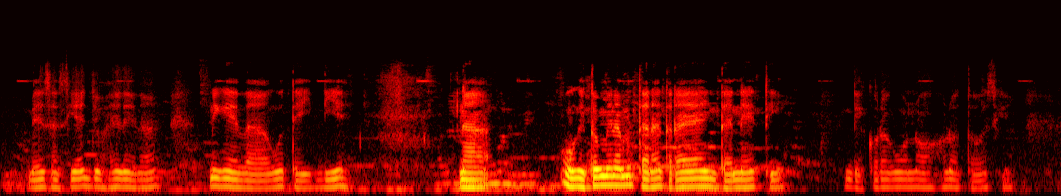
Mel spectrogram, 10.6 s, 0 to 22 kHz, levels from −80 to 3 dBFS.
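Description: From 0.38 to 1.83 s, just before "nĩgetha agũteithie", a Bluetooth SBC bit pool drop dulls the treble and adds grit. This fits a pool falling from 28 to 9, near 78 kbps, with the spectrogram's upper bands emptying. From 5.68 to 7.59 s the automatic gain falls by about 3 dB, and the waveform envelope and background sink together. The same bit pool drop returns from 8.06 to 9.56 s, again cutting the top bands.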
